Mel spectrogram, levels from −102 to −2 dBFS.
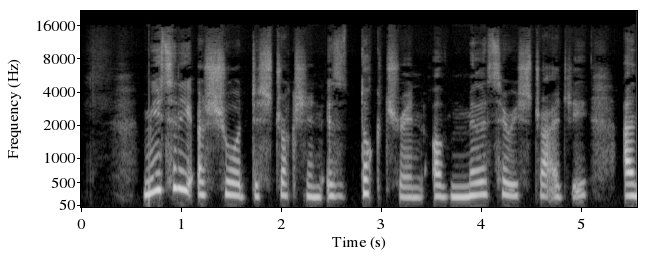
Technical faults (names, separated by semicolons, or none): clock drift buffer slips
